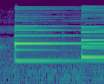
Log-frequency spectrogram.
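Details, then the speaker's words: Second clock, cheap Chinese quartz mechanism with electronic chimes: Westminster chime triggered by button through a small speaker; two clean electronic bell tones a second apart, ringing and fading smoothly. Normal electronic chime. "and this is the little speaker that makes this sound foreign"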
